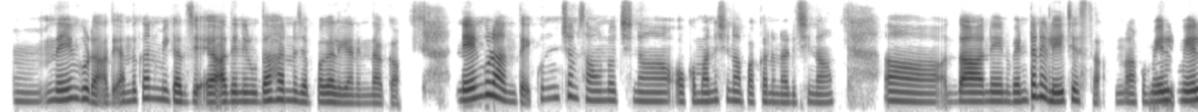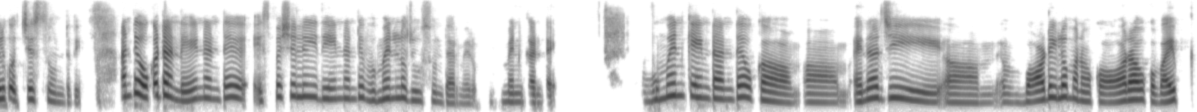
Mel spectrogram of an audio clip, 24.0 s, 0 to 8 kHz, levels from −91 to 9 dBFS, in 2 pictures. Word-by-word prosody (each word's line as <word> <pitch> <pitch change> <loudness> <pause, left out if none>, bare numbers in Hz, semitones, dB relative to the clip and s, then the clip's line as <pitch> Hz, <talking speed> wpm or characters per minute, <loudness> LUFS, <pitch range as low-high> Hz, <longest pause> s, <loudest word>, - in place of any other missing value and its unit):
హ్మ్. 195 -1 -11 0.2
నేను 235 +4 +3
గూడా 250 - +3
అదే - - -5
అందుకని 255 +6 -3
మీకది 200 -5 0
చె 185 - 0 0.2
అది 195 +1 +1
నేను 195 0 -1
ఉదాహరణ 220 +1 +2
జెప్పగలిగానిందాక. 170 -3 -3 0.8
నేను 240 +4 +8
గూడా 325 -4 +8
అంతే 195 -2 -4
కొంచెం 275 +4 -6
సౌండొచ్చినా 215 -2 -4 0.4
ఒక 195 - -7
మనిషి 215 +4 -4
నా - - -1
పక్కన 185 +1 -5
నడిచినా 175 +1 -6 0.7
ఆహ్, 195 -3 -1 0.2
దా 200 0 +8 0.2
నేను 200 -1 -2
వెంటనే 280 +9 +3
లేచేస్తా. 205 +2 0 0.3
నాకు 180 +1 -6
మేల్ 210 +2 +4
మేల్కొచ్చేస్తూ 240 +1 +2
ఉంటది. 170 -3 -13 0.4
అంటే 310 +6 +2
ఒకటండి 305 - +5
ఏంటంటే 260 +1 -3 0.3
ఎస్పెషల్లీ 295 +5 -2
ఇది 255 -2 -3
ఏంటంటే 255 +2 -5
వుమెన్‌లో 260 +5 -2
జూసుంటారు 185 -6 -8
మీరు 155 - -15 0.3
మెన్ 185 0 -5
కంటే. 170 -2 -4 1.0
వుమెన్‌కేంటంటే 275 -2 +1
ఒక 230 - -4 0.5
ఆహ్, 175 -1 -5 0.2
ఎనర్జీ 270 +3 +1 0.5
ఆహ్, 170 -1 -6 0.2
ఆహ్, 180 -1 -13 0.2
బాడీ‌లో 275 +8 +4
మనం 205 - -2
ఒక - - -4 0.2
ఔరా 220 +3 +8
ఒక 190 - -1
వైబ్ 205 +4 +4
215 Hz, 135 wpm, -23 LUFS, 190-255 Hz, 1.0 s, నేను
